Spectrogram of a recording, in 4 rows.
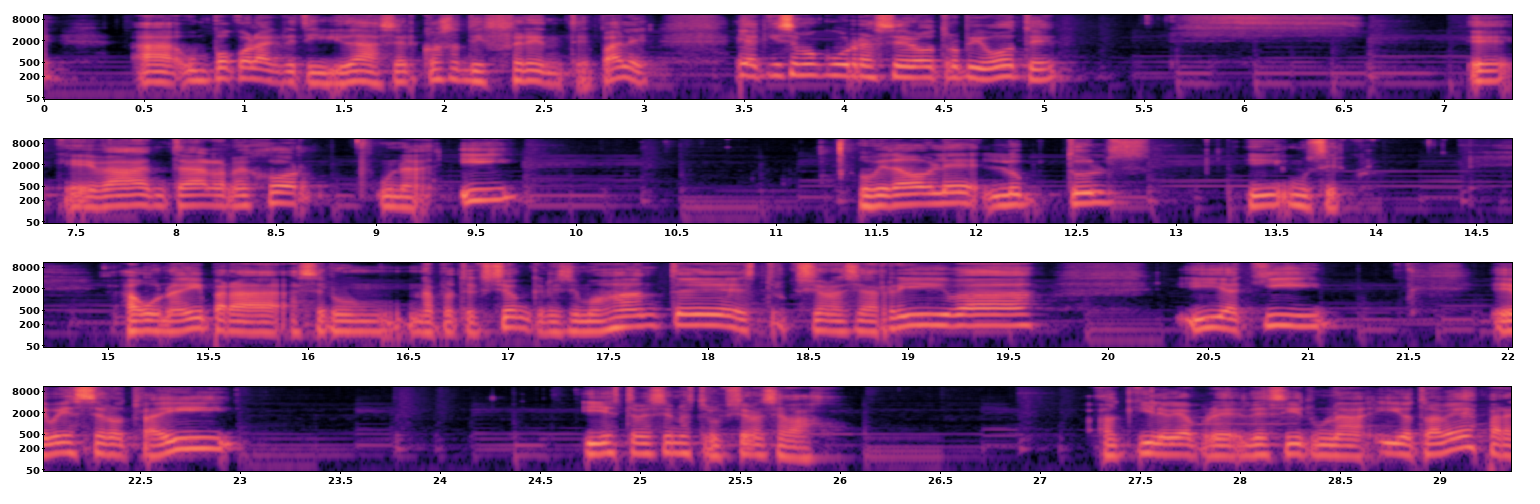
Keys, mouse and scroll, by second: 0.9 click, 1.3 middle click, 2.2 Tab, 2.7-3.9 middle drag, 4.4 ctrl+r, 6.6 click, 7.4 right click, 7.7 shift+right click, 8.0 shift+right click, 8.5 shift+right click, 9.6 i, 16.4-18.2 middle drag, 18.2 e, 21.2-21.6 scroll up 1, 21.6-23.0 middle drag, 23.0 i.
